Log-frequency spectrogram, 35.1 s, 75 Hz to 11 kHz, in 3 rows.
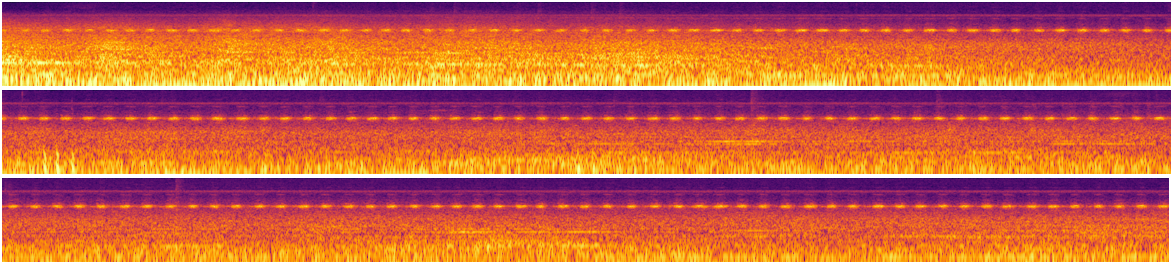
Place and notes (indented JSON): {
  "title": "Currumbin QLD, Australia - Sounds of the night",
  "date": "2015-03-27 18:45:00",
  "description": "This was recorded in my garden on a warm night in March. The sun had set. We live in between a creek and hinterland and also close to an airport. Crickets, dogs barking, planes, traffic, geckos, someone in the house typing on their laptop. Recorded on a Zoom H4N.",
  "latitude": "-28.14",
  "longitude": "153.48",
  "altitude": "5",
  "timezone": "Australia/Brisbane"
}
